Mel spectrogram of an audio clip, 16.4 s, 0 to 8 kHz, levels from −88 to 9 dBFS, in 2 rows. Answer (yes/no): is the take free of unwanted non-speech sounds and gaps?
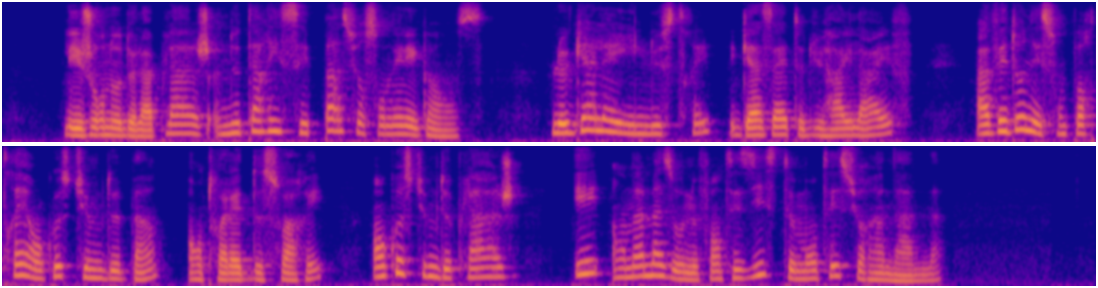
yes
